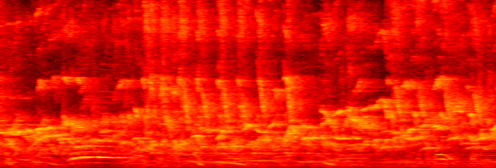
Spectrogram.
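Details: White-rumped shama after moult, singing a loud, dense, continuous run of high whistled and buzzy notes with rapid downward sweeps, some lower slurred whistles beneath.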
